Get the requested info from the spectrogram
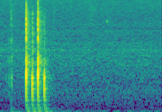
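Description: A short run of about four quick, faint clicks on a computer keyboard, made while adjusting audio capture settings.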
